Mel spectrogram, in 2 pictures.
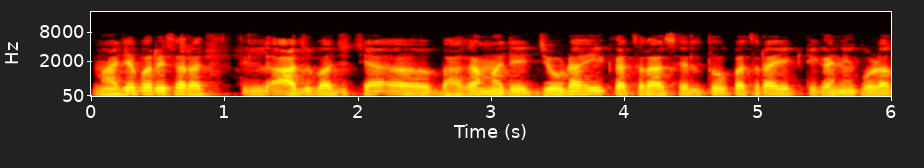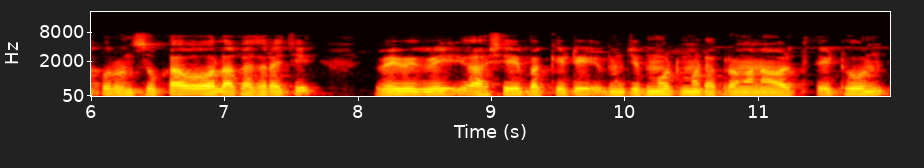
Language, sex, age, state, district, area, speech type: Marathi, male, 30-45, Maharashtra, Buldhana, urban, spontaneous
